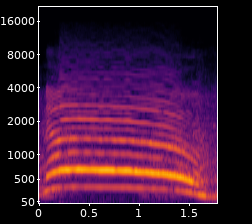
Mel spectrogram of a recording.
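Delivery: long, high, loud drawn-out no; hammed-up cry of denial; anguished shout. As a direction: wail it out in mock despair. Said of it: "And you're like".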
